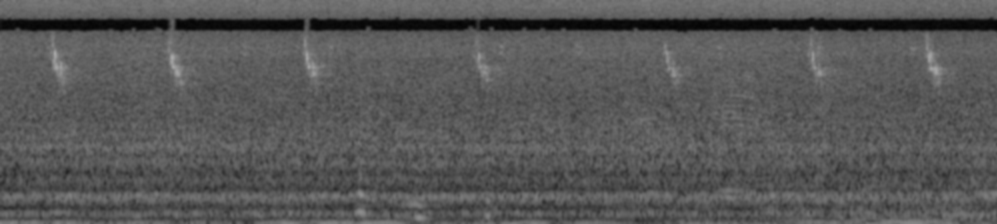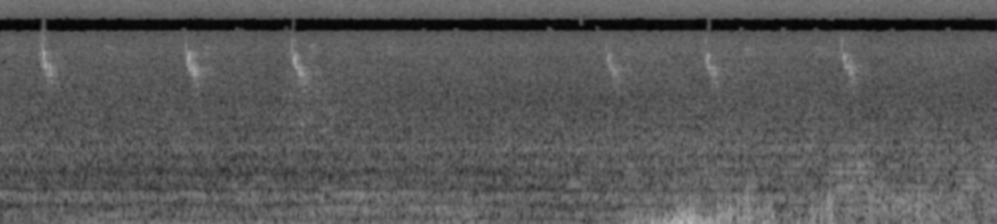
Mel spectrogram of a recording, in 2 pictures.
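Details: A swarm of honey bees settling into a trap produces a continuous deep hum that swells near the end, while a high, thin chirp repeats about every second and a half above it.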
